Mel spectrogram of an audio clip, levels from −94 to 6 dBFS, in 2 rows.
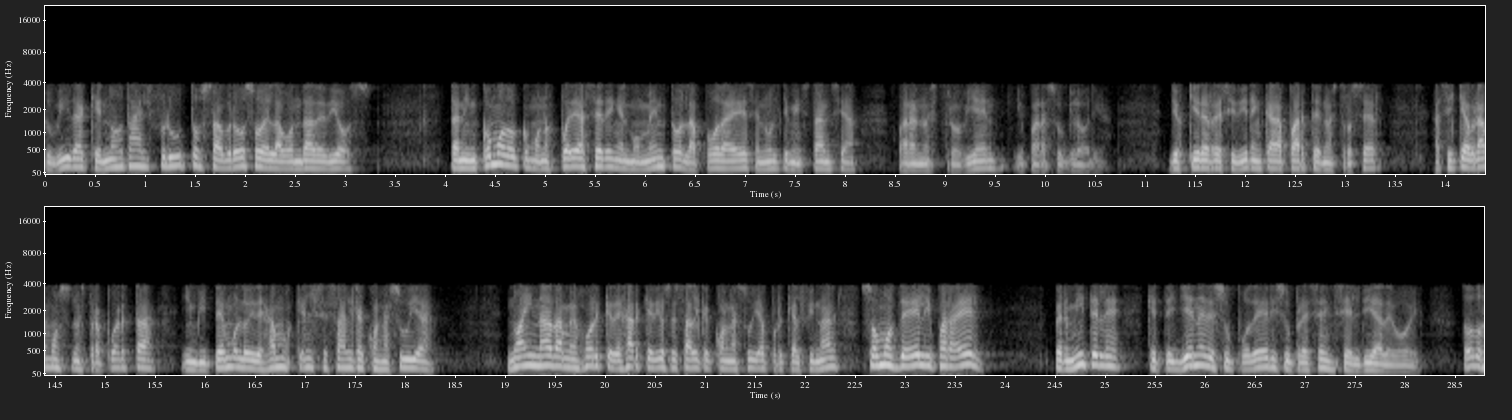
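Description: Throughout, the speech is dull, with scratchy s sounds over granular hiss: a Bluetooth CVSD headset codec, its one-bit steps passing nothing above 4 kHz.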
